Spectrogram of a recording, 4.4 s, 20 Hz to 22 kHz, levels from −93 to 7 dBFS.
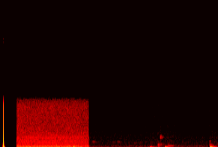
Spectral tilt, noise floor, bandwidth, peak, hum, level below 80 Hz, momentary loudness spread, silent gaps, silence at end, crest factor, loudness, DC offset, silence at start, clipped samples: -5 dB/octave; -81 dBFS; 7.8 kHz; -4 dBFS; none; -66 dBFS; 16 LU; none; 0.05 s; 40 dB; -46 LUFS; under 0.1%; 0.05 s; under 0.1%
